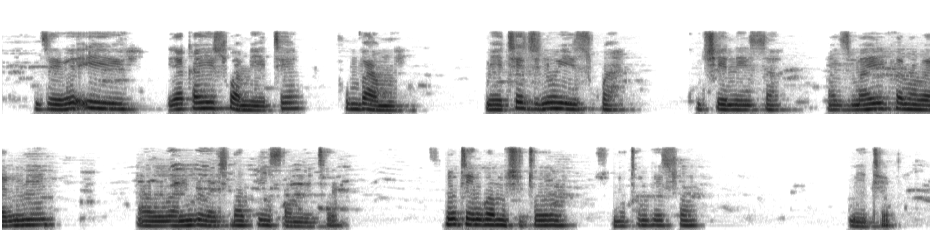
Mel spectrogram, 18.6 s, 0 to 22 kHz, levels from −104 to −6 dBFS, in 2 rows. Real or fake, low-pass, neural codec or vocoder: real; 7.2 kHz; none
